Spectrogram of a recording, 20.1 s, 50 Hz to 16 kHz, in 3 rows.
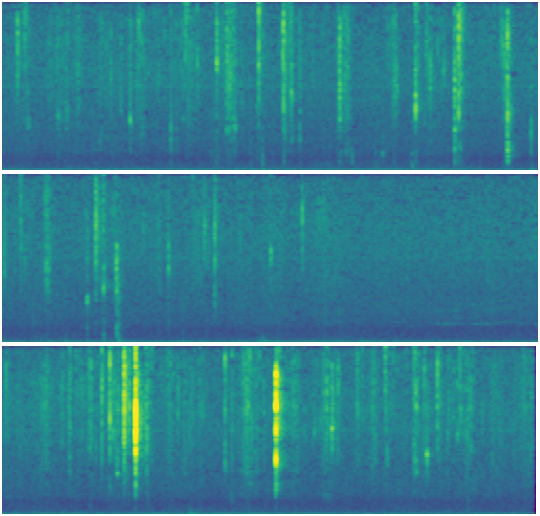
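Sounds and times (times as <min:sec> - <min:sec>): low background hum: 0:00.0 - 0:20.0
slime clicking and crackling: 0:00.2 - 0:09.5, 0:14.3 - 0:15.4, 0:16.1 - 0:19.4.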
